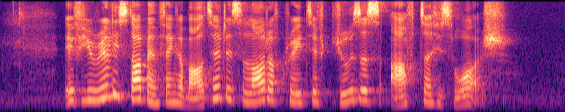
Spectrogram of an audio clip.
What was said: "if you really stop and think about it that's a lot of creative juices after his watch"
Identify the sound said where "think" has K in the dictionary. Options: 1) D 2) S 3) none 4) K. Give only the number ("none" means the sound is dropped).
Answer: 4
